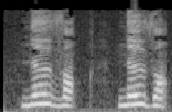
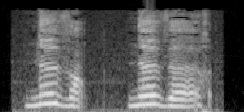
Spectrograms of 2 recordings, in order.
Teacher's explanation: 字母▁F，▁它在连音的时候呢，也会有一个变音，发▁v▁的音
